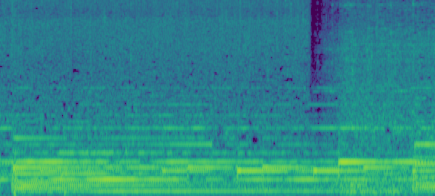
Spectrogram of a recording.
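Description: Steady rain sound over slow music of held, changing notes; the rain cuts off suddenly about three seconds in, leaving the music.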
